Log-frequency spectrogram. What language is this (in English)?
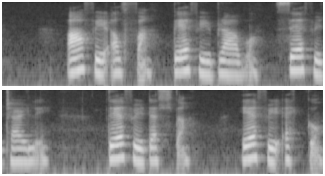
Faroese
